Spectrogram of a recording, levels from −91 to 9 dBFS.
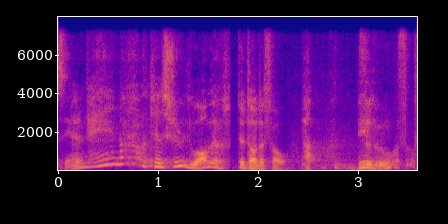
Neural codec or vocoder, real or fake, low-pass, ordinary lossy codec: codec, 16 kHz in and 24 kHz out, 0.6 kbps, FocalCodec, streaming, 2048 codes; fake; 7.2 kHz; none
